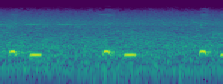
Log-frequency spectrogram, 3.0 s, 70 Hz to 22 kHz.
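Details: Male common cuckoo recorded on 23 April 2022 at Jarun in Zagreb, Croatia: clear two-note falling cu-ckoo, the higher note short and the lower one longer, given three times about every 1.25 seconds over faint background hiss.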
